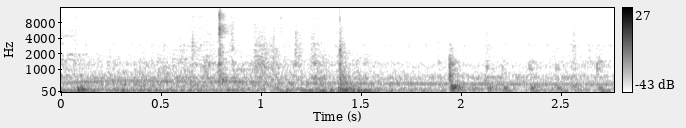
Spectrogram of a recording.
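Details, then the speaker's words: Inverter switched on while shore power is plugged into its output (online hack trying to run aircon), microwave on, something flashing; thin steady mid-pitch whine over low hum with odd clicks — inverter distress from backfeed. "I've just turned the inverter on with the power plugged in and what I can see straight away is something flashing and it doesn't appear to be liking what I'm doing very much."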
